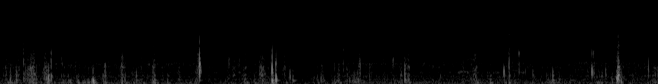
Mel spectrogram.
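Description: Irregular soft clicks and knocks, several a second and uneven in strength, over a faint hiss.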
